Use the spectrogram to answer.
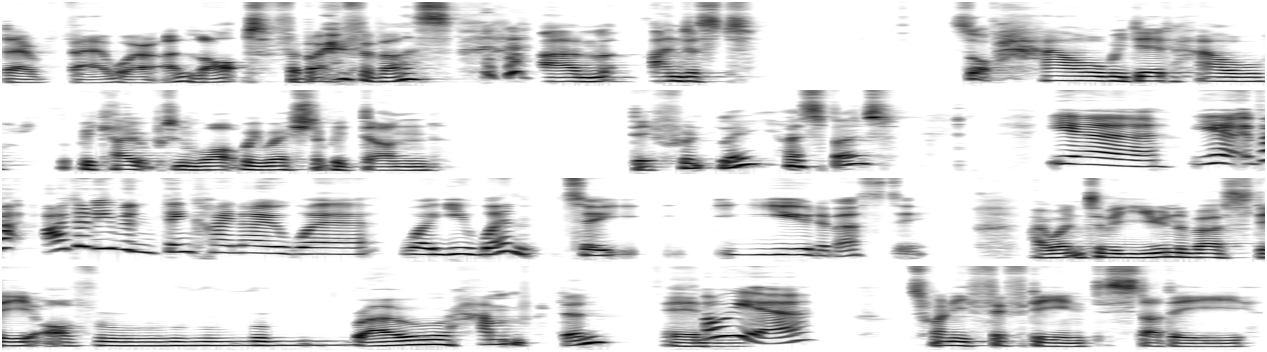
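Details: Adult woman who stammers, with repetitions and broken words; stammering.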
